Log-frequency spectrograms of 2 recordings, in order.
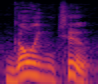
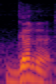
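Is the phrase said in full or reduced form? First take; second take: full; reduced. First: It is said fully as two separate words. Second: It is squeezed into a short reduced form. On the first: "instead of" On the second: "that fast way we speak"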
